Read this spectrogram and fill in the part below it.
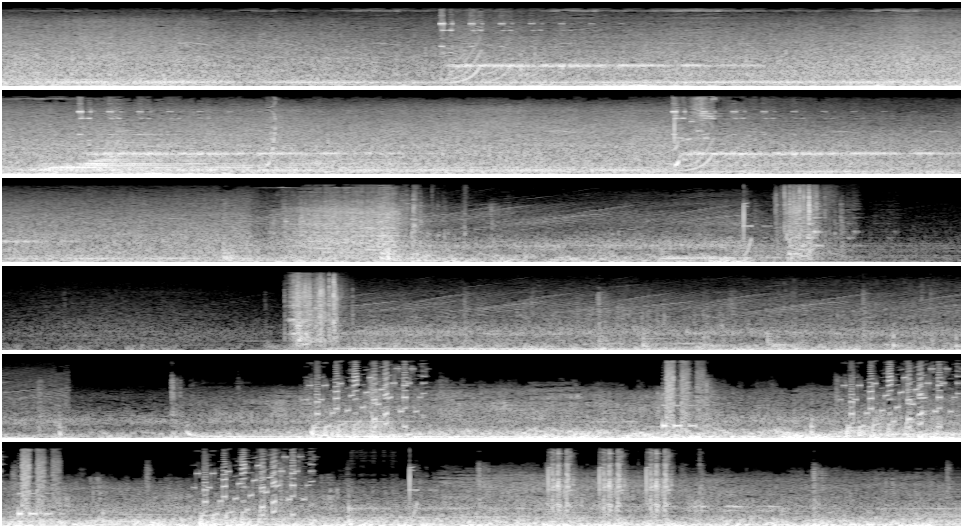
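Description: Upbeat game music plays.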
